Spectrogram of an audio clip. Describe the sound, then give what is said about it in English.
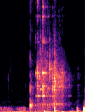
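Glassware clinks and a drink splashes into a glass for about half a second, bright and ringing, followed by a soft low thump as something is set down. “Will you make me another drink since you're closest?”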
